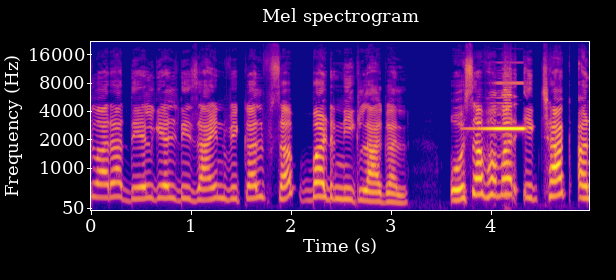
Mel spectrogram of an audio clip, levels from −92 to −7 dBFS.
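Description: Speech, with automatic gain rising from 0.05 to 3.24 s as the control lifts a quiet input by about 8 dB. Voice and background swell together, so the waveform envelope widens steadily. From 3.69 to 4.37 s a loudspeaker feedback squeal takes over: the mic-speaker loop runs away at 2.6 kHz, building over under half a second to roughly 10 dB above the speech. On a spectrogram it shows as a bright horizontal line.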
